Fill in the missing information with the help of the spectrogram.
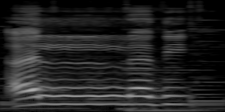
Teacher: perlu diperhatikan ketika membaca alladzi, nggak boleh lamnya lama. Alladzi, tapi beda dengan ketika membaca illa masya Allah ya.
